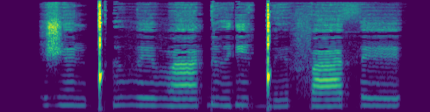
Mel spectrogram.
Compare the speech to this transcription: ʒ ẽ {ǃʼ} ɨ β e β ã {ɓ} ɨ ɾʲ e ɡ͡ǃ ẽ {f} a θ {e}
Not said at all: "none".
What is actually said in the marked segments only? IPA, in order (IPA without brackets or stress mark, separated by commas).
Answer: ǃʼ, ɗ, f, e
